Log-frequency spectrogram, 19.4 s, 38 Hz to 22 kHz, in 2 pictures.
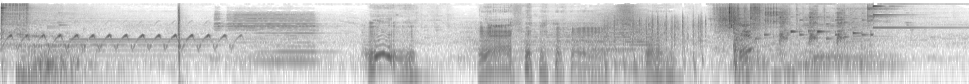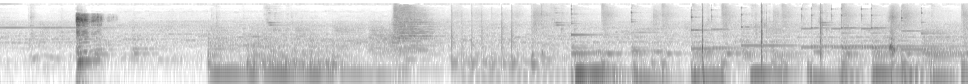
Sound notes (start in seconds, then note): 4.5 cackles; 8.6 chimes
